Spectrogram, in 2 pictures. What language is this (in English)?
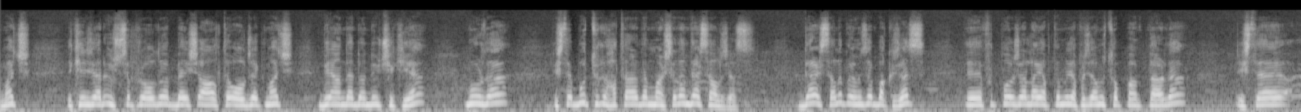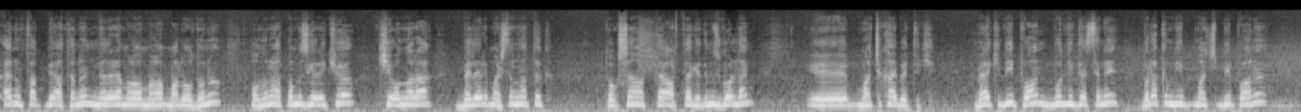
Turkish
